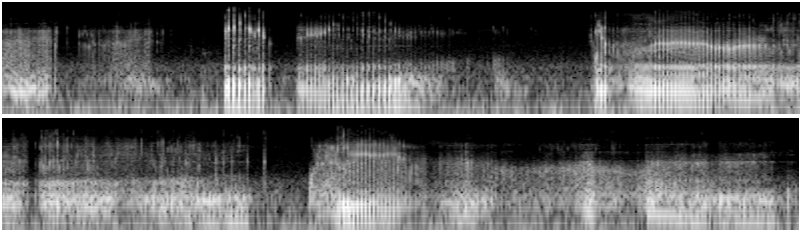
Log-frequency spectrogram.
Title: my stomach growling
